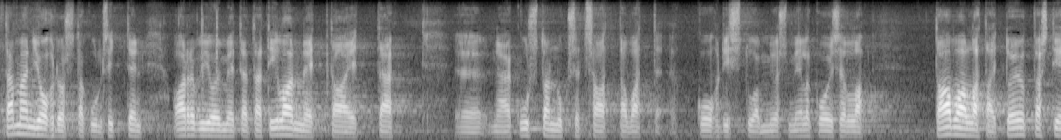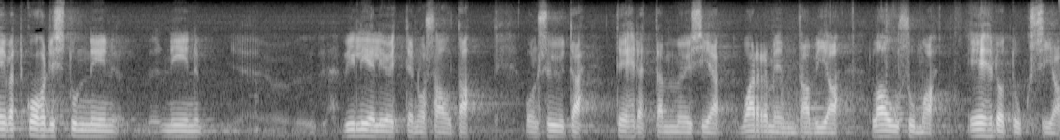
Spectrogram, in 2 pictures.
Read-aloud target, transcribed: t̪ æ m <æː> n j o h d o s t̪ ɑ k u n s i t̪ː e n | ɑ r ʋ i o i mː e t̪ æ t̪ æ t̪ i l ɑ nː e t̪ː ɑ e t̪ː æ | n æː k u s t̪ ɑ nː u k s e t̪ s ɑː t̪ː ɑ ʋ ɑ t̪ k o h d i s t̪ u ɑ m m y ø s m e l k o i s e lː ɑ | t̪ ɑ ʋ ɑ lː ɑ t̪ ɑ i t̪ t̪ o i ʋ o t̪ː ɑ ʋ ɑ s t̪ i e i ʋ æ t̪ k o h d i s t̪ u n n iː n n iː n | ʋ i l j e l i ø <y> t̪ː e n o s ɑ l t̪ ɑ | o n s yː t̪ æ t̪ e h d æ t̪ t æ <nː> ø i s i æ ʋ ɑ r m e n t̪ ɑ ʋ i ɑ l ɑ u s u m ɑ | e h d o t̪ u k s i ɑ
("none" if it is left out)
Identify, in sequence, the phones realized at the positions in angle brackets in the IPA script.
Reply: æ, i, mː

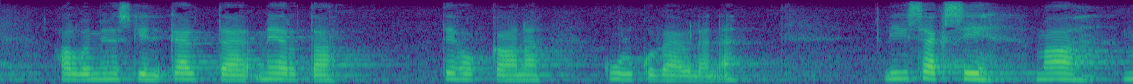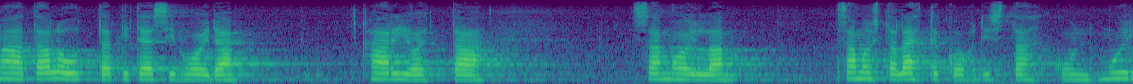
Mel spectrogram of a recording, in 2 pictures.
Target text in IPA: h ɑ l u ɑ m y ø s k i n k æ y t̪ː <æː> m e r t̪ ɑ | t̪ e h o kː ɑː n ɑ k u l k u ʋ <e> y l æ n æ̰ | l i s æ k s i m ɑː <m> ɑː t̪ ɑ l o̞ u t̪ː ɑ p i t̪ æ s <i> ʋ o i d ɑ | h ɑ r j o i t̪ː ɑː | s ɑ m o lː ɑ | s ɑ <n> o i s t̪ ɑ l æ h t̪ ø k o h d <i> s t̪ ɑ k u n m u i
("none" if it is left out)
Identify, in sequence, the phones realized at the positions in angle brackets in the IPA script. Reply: æː, æ, m, i, m, i

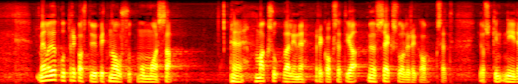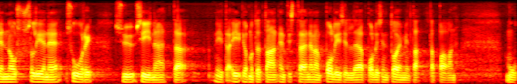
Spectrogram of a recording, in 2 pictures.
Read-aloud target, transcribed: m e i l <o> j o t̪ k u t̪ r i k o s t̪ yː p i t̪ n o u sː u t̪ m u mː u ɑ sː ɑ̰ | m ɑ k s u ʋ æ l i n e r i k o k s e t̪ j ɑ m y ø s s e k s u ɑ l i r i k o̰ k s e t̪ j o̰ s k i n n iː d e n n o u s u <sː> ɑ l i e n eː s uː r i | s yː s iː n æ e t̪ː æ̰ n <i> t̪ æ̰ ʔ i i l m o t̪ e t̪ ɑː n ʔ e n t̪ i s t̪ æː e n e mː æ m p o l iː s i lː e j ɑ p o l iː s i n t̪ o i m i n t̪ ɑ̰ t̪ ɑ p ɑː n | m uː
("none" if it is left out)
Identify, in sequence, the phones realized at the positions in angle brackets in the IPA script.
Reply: o, sː, iː

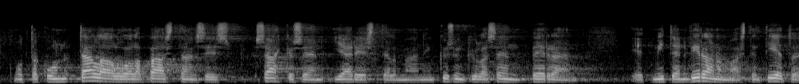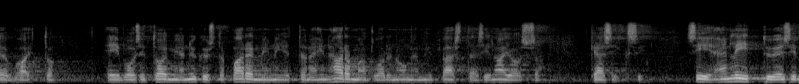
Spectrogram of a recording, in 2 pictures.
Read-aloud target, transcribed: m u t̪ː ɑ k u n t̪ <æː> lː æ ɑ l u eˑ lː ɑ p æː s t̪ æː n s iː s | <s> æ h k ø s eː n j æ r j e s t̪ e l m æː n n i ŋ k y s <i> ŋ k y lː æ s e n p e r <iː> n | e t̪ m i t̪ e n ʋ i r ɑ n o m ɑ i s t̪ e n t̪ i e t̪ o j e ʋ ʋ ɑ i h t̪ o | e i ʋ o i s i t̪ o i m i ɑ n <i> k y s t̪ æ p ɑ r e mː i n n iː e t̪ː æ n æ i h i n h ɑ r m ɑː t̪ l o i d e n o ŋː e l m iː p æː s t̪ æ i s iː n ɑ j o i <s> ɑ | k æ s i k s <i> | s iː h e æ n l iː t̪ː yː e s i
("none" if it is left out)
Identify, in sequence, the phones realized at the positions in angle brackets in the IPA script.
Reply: æ, s, y, æː, y, sː, i

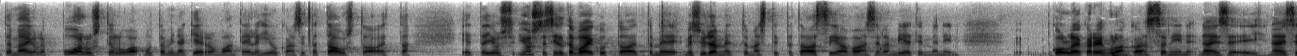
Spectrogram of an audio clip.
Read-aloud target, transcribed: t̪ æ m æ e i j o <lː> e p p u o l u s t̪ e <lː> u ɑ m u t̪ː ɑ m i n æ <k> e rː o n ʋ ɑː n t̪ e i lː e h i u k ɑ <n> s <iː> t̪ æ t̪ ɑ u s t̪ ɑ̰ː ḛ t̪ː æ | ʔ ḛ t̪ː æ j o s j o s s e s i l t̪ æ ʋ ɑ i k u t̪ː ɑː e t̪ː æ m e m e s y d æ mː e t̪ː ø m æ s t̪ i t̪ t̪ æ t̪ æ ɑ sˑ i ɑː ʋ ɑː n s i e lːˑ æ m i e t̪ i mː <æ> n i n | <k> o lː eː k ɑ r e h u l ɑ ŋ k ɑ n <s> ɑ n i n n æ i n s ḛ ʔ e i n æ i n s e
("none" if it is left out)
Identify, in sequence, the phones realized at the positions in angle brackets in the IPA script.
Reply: l, l, k, n, i, e, k, sː

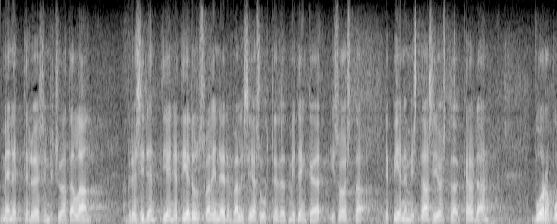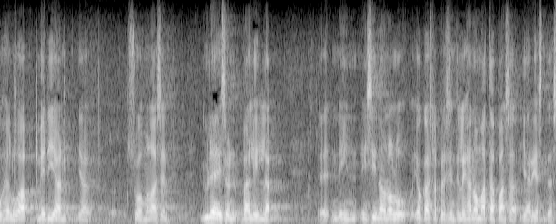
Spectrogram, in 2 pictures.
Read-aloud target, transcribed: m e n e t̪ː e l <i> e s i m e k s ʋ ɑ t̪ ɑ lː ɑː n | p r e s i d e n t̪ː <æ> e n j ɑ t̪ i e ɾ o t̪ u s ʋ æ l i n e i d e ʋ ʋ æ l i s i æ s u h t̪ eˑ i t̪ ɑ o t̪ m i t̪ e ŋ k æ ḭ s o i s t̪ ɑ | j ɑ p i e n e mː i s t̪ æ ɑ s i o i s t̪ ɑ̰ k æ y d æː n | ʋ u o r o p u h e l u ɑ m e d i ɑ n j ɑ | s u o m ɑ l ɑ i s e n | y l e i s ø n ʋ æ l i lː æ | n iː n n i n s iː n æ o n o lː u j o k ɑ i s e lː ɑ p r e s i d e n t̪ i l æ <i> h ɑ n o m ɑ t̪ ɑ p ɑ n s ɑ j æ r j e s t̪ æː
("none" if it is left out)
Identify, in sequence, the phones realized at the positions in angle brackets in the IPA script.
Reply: y, i, i

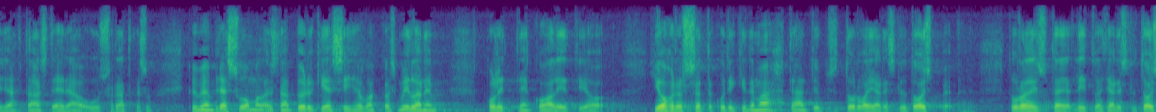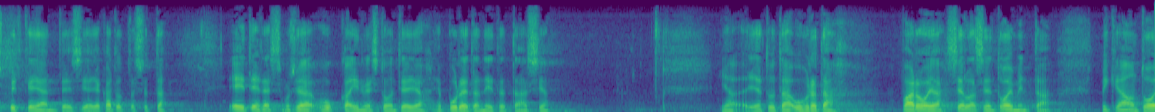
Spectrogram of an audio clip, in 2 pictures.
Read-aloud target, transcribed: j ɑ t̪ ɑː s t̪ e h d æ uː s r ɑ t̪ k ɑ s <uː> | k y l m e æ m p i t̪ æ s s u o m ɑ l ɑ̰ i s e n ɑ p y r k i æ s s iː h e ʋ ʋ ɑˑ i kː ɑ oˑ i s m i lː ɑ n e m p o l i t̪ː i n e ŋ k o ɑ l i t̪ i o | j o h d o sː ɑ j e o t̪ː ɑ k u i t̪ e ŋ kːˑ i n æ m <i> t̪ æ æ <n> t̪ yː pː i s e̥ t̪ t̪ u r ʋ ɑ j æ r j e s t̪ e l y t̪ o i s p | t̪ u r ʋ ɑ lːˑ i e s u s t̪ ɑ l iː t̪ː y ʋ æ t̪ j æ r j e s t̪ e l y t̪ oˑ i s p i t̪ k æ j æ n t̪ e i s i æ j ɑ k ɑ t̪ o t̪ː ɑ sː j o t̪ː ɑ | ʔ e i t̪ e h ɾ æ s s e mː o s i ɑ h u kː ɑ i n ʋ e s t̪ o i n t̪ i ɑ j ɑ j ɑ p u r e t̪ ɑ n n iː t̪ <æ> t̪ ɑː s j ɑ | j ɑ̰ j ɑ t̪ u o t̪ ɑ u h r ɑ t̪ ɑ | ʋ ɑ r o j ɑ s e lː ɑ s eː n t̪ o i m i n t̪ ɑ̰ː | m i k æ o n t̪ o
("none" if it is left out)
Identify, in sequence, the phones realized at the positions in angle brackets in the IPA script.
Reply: u, æ, n, æ

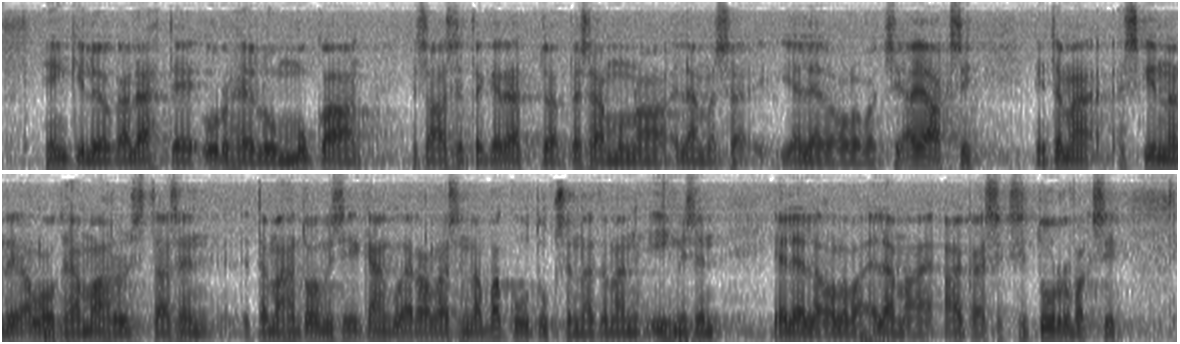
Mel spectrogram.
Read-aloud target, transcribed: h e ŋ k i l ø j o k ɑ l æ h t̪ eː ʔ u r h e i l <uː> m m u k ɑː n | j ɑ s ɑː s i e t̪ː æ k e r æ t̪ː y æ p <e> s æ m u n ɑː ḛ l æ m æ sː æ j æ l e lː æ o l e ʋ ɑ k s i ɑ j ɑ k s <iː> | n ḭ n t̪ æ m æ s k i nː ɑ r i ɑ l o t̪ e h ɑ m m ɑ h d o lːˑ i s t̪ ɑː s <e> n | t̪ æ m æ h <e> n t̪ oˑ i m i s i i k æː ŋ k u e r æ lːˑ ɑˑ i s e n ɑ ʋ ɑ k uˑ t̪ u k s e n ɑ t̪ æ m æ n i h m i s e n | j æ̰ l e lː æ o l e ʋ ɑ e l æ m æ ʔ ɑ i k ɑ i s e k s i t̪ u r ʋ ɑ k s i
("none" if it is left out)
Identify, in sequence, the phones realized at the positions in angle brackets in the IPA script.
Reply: uː, e, i, e, æ

